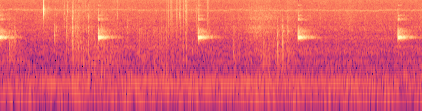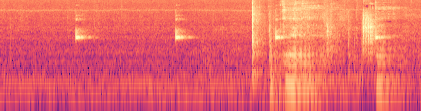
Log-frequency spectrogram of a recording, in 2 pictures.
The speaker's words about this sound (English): I'm using a metronome so that my loop stays very steady, so that when I practice with it, it'll be like playing with metronome.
